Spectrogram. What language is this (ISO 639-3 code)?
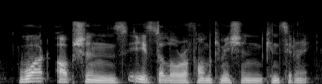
eng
